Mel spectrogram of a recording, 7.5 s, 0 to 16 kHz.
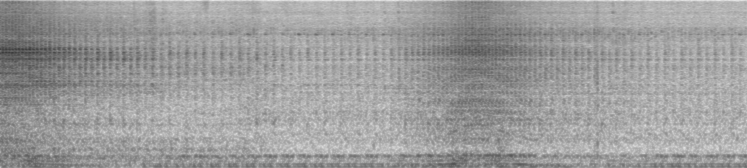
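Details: BMW 750Li N63 V8 at idle after fuel injectors and high-pressure fuel pump were replaced: rough uneven idle, light fast ticking, occasional stumble; misfire and tick, owner suspects timing chain, unconfirmed.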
